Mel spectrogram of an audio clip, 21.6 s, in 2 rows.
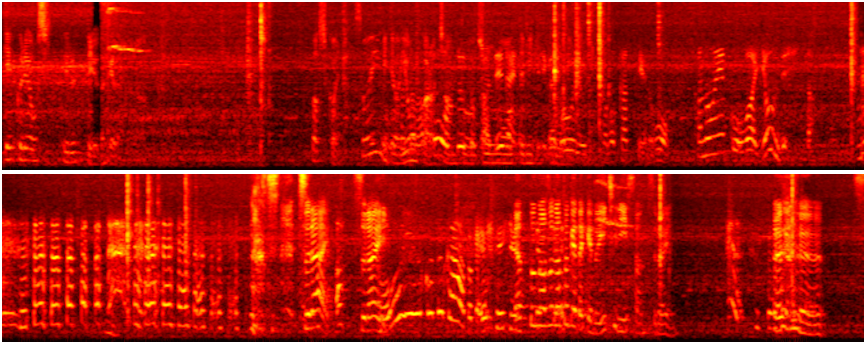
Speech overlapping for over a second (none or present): present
